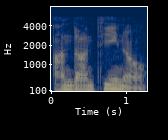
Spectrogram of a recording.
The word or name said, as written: andantino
